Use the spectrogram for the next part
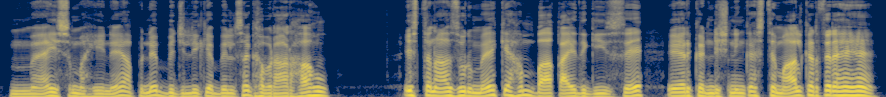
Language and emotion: Urdu, fearful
